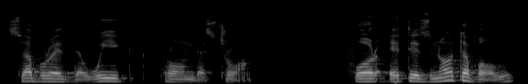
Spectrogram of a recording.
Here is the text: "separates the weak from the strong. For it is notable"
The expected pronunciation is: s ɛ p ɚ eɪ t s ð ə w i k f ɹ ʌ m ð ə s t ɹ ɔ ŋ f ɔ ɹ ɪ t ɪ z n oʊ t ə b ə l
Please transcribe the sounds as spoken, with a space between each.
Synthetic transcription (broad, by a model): s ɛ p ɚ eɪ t ð ə w i k f ɹ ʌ m ð ə s t ɹ ɔ ŋ f ɔ ɹ ɪ t ɪ z n oʊ t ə b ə l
